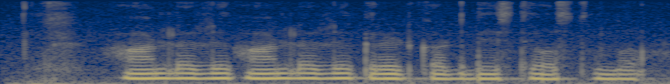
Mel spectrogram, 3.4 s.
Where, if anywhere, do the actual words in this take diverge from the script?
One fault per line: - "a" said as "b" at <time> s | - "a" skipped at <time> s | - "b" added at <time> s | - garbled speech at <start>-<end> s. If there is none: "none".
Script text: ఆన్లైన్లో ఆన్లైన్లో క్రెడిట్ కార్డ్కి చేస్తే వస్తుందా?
none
